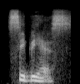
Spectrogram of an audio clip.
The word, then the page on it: CBS: Indian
